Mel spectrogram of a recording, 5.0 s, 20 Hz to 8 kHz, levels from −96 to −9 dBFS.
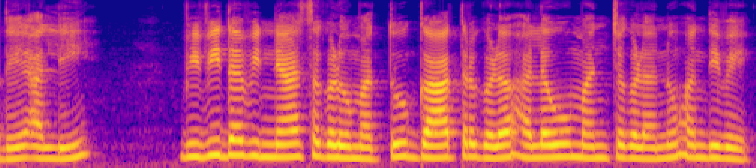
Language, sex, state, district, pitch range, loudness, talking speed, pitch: Kannada, female, Karnataka, Bidar, 210-230 Hz, -15 LUFS, 105 wpm, 220 Hz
